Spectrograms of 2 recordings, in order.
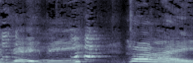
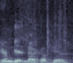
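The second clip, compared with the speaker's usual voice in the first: voicing the dog; 12 semitones lower, 5 dB quieter, much faster than usual. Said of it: "She's like".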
